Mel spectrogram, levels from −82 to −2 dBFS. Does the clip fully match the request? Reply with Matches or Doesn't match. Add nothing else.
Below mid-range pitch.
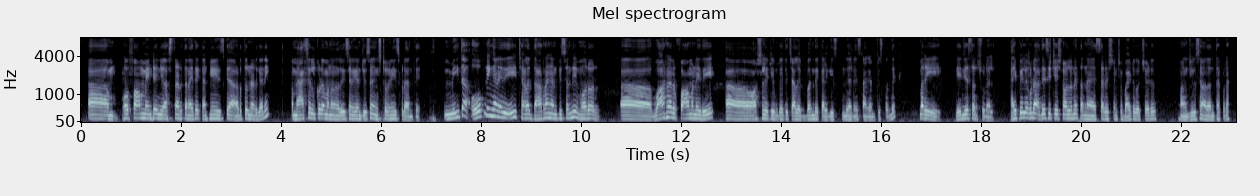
Matches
